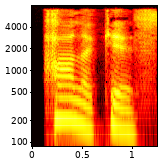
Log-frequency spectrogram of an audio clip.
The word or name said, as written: halakhist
